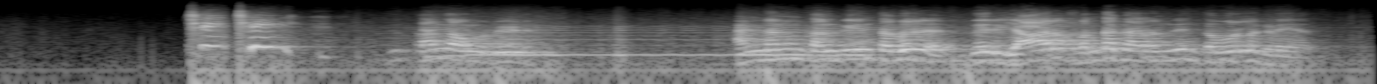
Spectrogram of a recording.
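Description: Several men talk and shout.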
